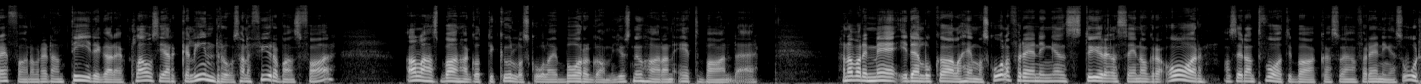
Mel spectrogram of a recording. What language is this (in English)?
Swedish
